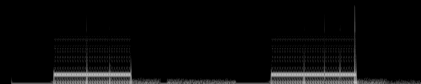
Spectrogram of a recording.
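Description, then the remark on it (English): Two buzzing ringback tones from an outgoing phone call, each lasting under a second with a pause between, heard clearly through a phone line with faint line hiss in the gaps. “So I gave her a call a few days ago, and here's our phone conversation.”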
